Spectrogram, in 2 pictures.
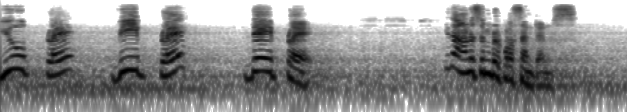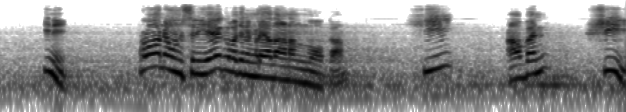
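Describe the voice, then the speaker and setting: A man with a high, animated voice teaches grammar at an unhurried pace, spelling words out letter by letter and translating each one. The recording is a little dull and lo-fi, with a faint hiss of noise behind him. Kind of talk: slow explanatory grammar lesson.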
